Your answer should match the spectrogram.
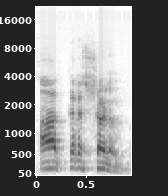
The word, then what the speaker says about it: आकर्षण: आकर्षण क्या बनेगा, आकर्षण, ठीक है। ये शब्द क्या है, इसका उच्चारण करोगे तो यहां आएगा, उच्चारण करके देखो, आकर्षण, आकर्षण, आकर्षण, यहां पर आएगा, बीच में रह का उच्चारण।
